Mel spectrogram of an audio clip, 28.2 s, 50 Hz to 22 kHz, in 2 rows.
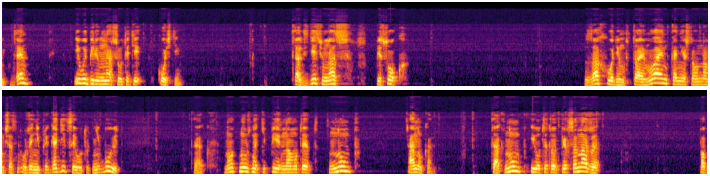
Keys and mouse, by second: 0.1 shift+middle click, 1.3 shift+click, 5.5 shift+middle click, 6.8 middle click, 8.7-11.0 drag, 14.1 click, 16.3-17.3 shift+middle drag, 17.9 middle click, 20.7 click, 23.2 shift+middle click, 25.4-25.8 shift+drag, 26.2 shift+click, 27.5 shift+click.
